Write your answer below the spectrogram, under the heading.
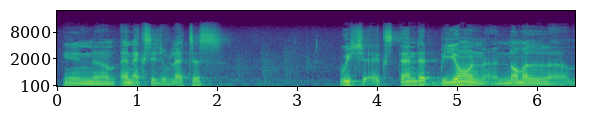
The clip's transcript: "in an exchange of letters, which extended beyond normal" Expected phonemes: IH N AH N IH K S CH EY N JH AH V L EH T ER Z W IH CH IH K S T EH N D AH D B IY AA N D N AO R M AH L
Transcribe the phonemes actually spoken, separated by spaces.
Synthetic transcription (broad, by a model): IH N AH N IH K S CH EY JH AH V L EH T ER S W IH CH IH K S T EH N D AH D B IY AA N N AO M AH L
